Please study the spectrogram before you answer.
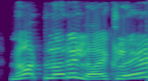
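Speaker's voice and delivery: hammed-up imitation of a Cockney accent; mock Cockney accent. Quoting a Seinfeld line to viewers, mock Cockney accent. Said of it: "a Cockney accent".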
